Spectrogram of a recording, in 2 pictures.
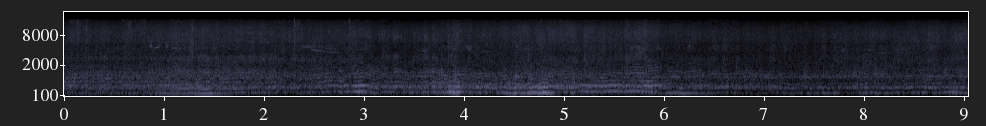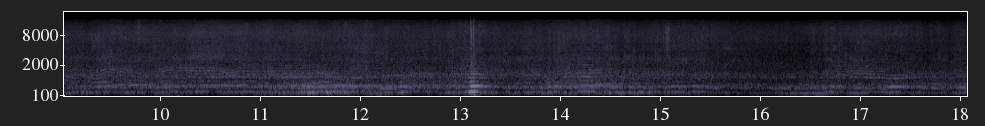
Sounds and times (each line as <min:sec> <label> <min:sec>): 0:00.0 European honey bees (Apis mellifera) getting a drink 0:18.0
0:02.2 Several species of birds 0:03.0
